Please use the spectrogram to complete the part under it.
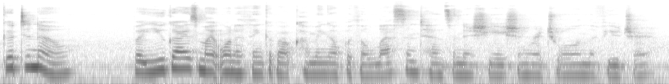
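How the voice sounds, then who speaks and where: An actress playing a brave, loyal, plain-spoken survivor in an audio drama. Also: female voice, fairly low pitch, steady tone, quick pace, a little mellow, lightly acted. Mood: wry, unfazed. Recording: clear background noise.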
